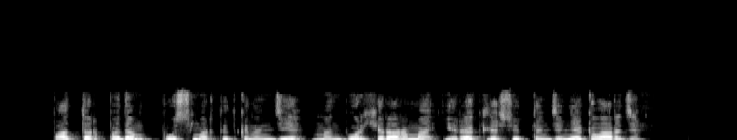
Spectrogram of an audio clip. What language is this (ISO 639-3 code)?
chv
